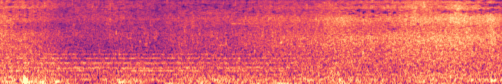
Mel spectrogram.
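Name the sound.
calm sea waves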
